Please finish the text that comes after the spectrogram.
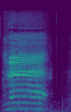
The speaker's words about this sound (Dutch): Dat is een schaap op stal. Die denk ik hetzelfde zegt. Maar ja, bij mijn schaap... Weet je nu dat hij op stal staat? hoe heb je dat nu gehoord? Eh, omdat hij precies in een besloten ruimte staat.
